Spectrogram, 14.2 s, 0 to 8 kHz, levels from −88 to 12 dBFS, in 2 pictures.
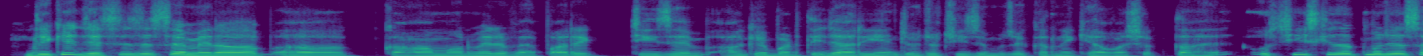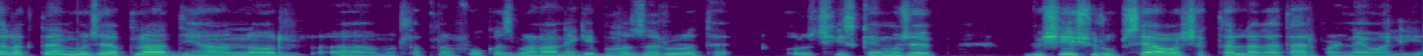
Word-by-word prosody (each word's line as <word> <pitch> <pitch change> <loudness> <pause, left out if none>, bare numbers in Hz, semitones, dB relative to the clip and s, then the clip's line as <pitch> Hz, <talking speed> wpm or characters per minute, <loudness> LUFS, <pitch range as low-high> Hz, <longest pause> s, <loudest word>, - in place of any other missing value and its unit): देखिए 215 +6 +5
जैसे-जैसे 205 +2 +3
मेरा 175 -2 +6
अ, 150 -3 -2 0.2
काम 155 +1 -3
और 155 0 -4
मेरे 155 -1 0
व्यापारिक 155 -3 -3 0.2
चीज़ें 160 -1 -2
ब - - -15
आगे 160 +2 -4
बढ़ती 155 +4 -5
जा 170 -3 +3
रही 160 +2 -3
हैं, 185 - -2
जो-जो 170 -3 -5
चीज़ें 160 +1 -6
मुझे 155 +1 -7
करने 150 0 -8
की 150 - -7
आवश्यकता 145 +5 -4
है 185 - -6 0.2
उस 210 -1 -1
चीज़ 235 -3 +3
के 245 - +1
साथ 235 0 +3
मुझे 225 0 +6
ऐसा 225 +1 +4
लगता 205 +3 0
है - - +2
मुझे 210 -2 +4
अपना 205 +1 +4
ध्यान 180 +2 -2
और 185 -1 +1
मतलब 155 -4 -9
अपना - - -8
फ़ोकस 175 +3 -8
बढ़ाने 165 -1 0
की 180 +2 -3
बहुत 170 +1 -5
ज़रूरत 180 +5 -4
है - - -8 0.3
और - - -7
उस 175 - -4
चीज़ 190 -2 -1
की 200 - 0
मुझे 180 0 +1 0.5
विशेष 205 +5 +5
रूप 195 -2 0
से - - +5
आवश्यकता 170 +1 +4
लगातार 160 +1 -1
पढ़ने 150 0 -6
वाली 145 0 -8
है। 180 - -9
170 Hz, 230 wpm, -25 LUFS, 155-195 Hz, 0.5 s, मेरा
